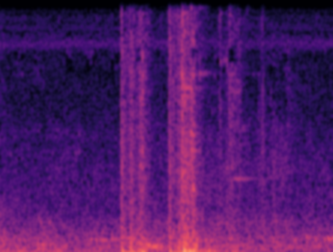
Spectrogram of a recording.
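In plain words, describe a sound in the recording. A rifle fires two sharp, loud shots.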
